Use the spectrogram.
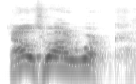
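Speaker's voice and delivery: loud harsh shout of a sinister alchemist; harsh grating Coppelius. A narrator's reading. Coppelius to the father, harsh and grating. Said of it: "with a harsh, grating voice".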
